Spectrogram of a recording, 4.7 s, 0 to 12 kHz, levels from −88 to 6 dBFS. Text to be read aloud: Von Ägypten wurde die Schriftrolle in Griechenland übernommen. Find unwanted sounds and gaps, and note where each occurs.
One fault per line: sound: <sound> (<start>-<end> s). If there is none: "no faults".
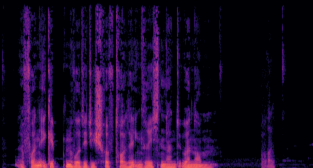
sound: laugh (3.9-4.1 s)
